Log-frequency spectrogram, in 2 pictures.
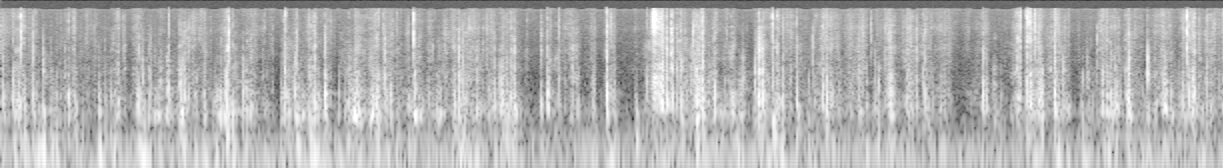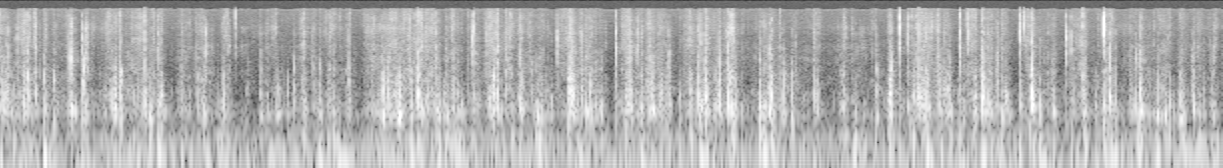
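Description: Long nails scratch and tap the suede and mesh upper of an empty grey Jordan high-top sneaker lying on a lap. The result is a quiet, steady stream of dry, crunchy scratches and soft crinkling taps, with a faint low rumble underneath.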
